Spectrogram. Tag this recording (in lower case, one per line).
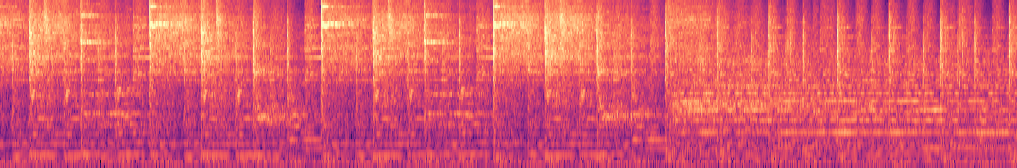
exciting music
music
